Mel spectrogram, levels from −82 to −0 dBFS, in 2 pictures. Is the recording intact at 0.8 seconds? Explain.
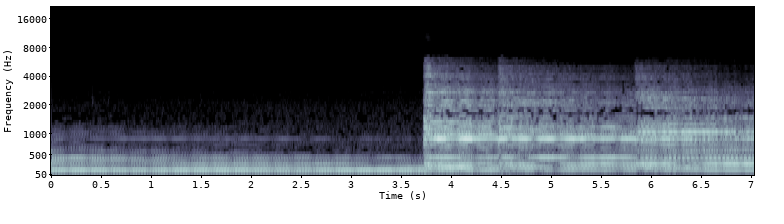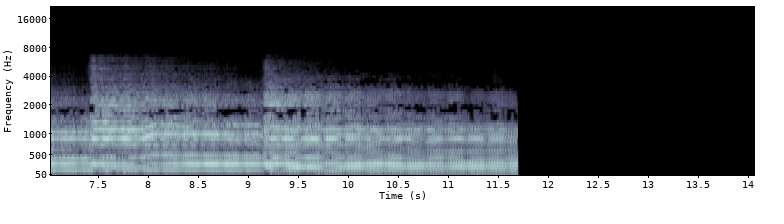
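Yes, the audio is intact at 0.8 seconds, with no dropout, click, distortion or other fault at that moment.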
